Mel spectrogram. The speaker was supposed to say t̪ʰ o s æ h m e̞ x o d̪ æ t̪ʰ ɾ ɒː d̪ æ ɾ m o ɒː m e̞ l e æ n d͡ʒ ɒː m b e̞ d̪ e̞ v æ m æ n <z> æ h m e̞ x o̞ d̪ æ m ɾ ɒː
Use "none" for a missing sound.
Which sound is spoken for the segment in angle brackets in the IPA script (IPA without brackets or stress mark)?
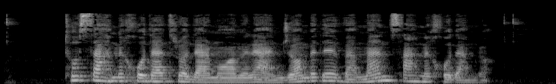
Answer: s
